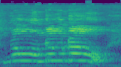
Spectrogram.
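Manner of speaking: high, pleading no no no; desperate king pleading. Acted. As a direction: beg her not to leave. King pleads as witch leaves.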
